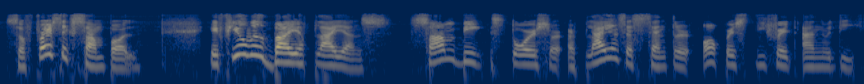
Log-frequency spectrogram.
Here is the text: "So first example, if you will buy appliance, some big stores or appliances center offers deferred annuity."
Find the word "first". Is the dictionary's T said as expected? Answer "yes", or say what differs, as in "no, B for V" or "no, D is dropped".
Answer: yes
